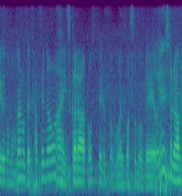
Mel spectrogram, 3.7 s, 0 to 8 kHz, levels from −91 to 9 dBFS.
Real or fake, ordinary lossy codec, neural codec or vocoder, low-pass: fake; none; codec, 24 kHz, 0.9 kbps, WavTokenizer, medium speech release version 2; 7.2 kHz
